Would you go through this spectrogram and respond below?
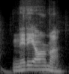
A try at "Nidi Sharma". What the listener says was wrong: I think it would be Sharma instead of Harma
